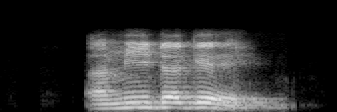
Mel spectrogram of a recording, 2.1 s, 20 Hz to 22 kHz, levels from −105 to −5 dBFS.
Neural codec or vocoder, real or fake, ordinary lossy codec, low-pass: none; real; Opus, 32 kbps; 7.2 kHz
